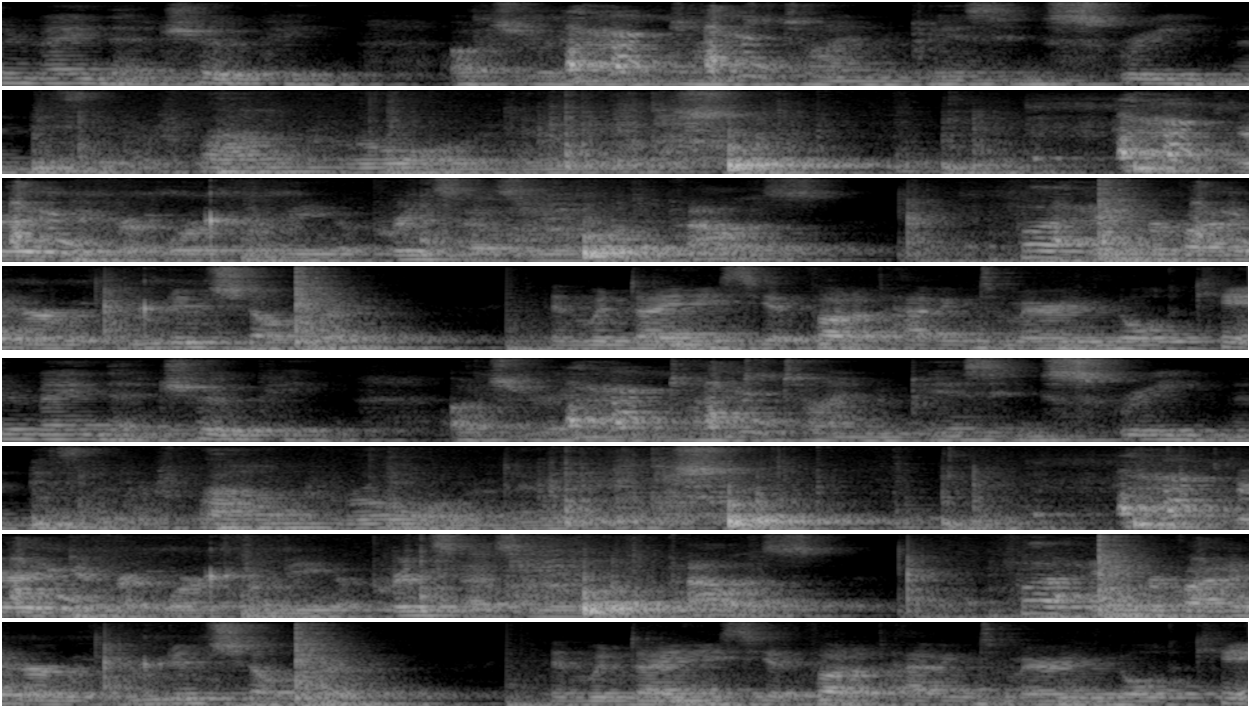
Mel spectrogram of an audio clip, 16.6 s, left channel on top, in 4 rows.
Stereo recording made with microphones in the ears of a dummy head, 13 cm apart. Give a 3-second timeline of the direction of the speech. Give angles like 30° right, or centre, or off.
50° right, 50° right, 40° right, 30° right, centre, 10° left.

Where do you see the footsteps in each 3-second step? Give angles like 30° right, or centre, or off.
off, 20° left, 30° right, 50° right, centre, 30° left.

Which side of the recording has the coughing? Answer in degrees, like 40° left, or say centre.
30° left.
